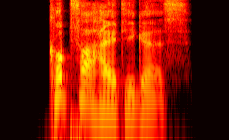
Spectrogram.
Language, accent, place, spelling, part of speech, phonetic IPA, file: German, Germany, Berlin, kupferhaltiges, adjective, [ˈkʊp͡fɐˌhaltɪɡəs], De-kupferhaltiges.ogg
- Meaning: strong/mixed nominative/accusative neuter singular of kupferhaltig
